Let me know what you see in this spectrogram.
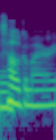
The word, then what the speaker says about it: Telgemeier: Oh, Telgemeier, is that how you say her name? – Telgemeier, yeah.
